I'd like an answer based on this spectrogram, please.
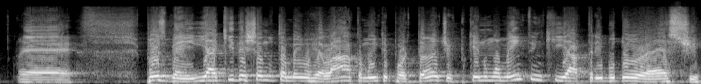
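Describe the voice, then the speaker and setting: Fairly high pitch from a man at a moderate pace, with noticeable background noise. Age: 30s. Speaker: podcast host. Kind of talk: casual chat.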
